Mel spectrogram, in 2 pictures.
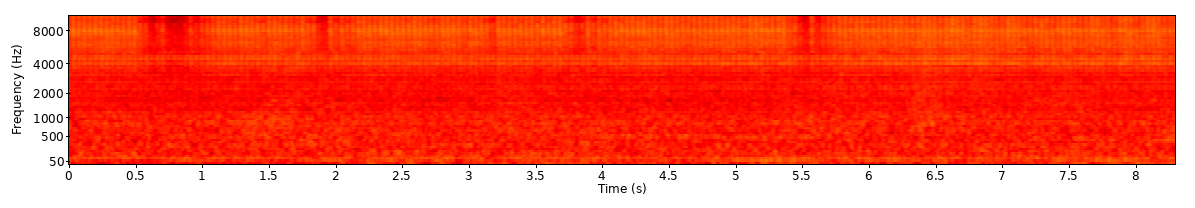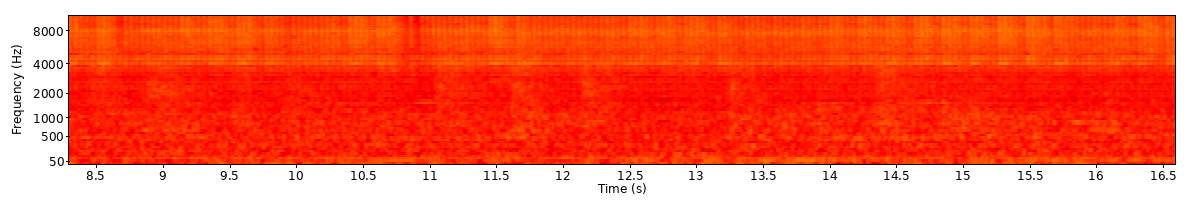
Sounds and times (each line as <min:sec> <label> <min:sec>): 0:00.0 fan with an interesting scrambling pattern 0:16.5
